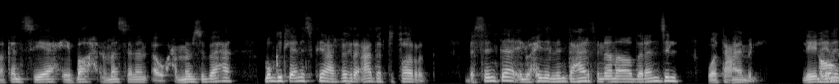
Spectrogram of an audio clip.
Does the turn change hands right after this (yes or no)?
no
